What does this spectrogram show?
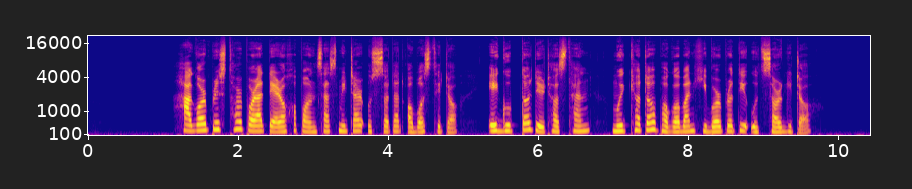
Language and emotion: Assamese, neutral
